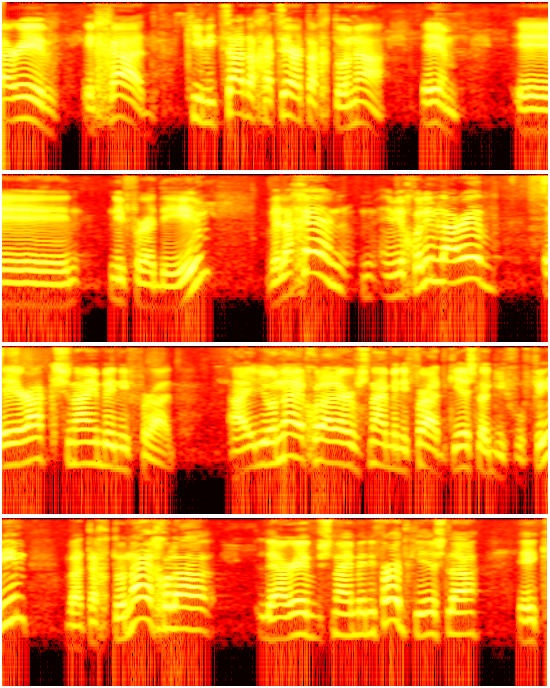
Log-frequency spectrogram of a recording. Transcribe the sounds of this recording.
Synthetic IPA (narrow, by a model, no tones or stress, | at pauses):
aʁev | eχad̪ | kimit͡sad̪haχat͡seat̪aχt̪o̞na | he̞m | e | nifʁad̪im | ve̞laχe̞nhemjeχo̞limleaʁe̞v | ʁakʃnaimbenifʁa̰d̪ | haeljo̞najeχolaleaʁevʃnajimbenifʁad̪kijeʃlaɡifufim | veat̪aχt̪o̞najeχo̞la | leaʁevʃnajimbenifʁad̪kijeʃla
